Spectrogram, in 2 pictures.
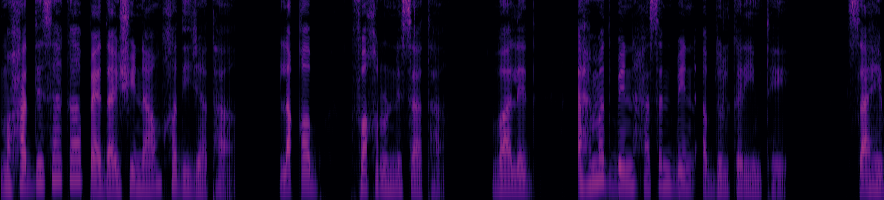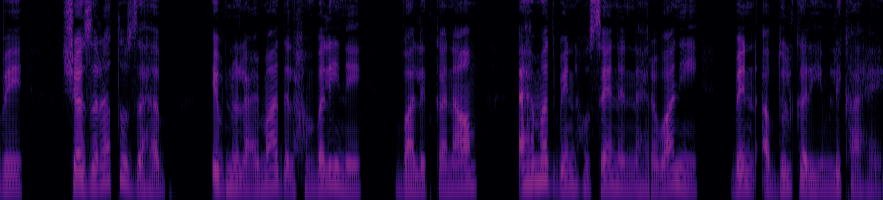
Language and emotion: Urdu, neutral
